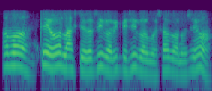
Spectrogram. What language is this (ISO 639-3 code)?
nep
